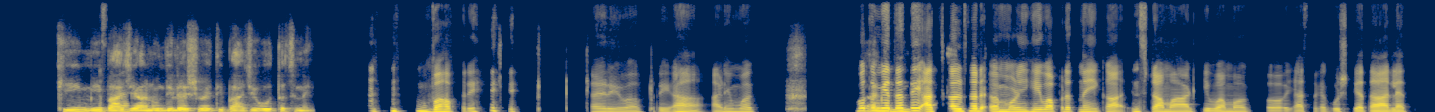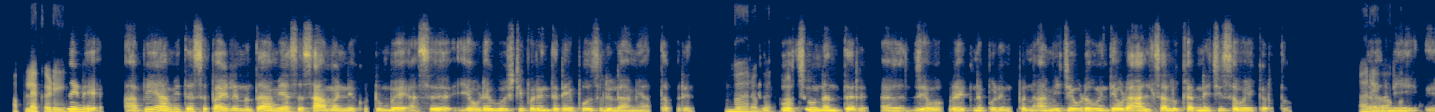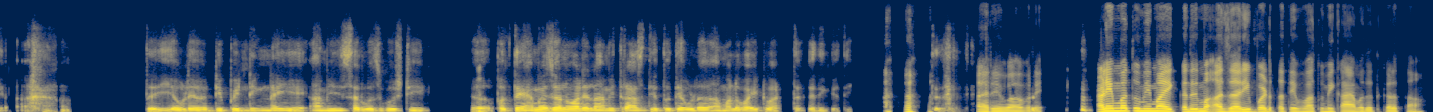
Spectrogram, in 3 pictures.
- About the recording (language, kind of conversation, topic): Marathi, podcast, घरच्या कामांमध्ये जोडीदाराशी तुम्ही समन्वय कसा साधता?
- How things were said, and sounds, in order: chuckle; laughing while speaking: "बापरे! अरे बापरे!"; tapping; chuckle; in English: "डिपेंडिंग"; chuckle; chuckle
